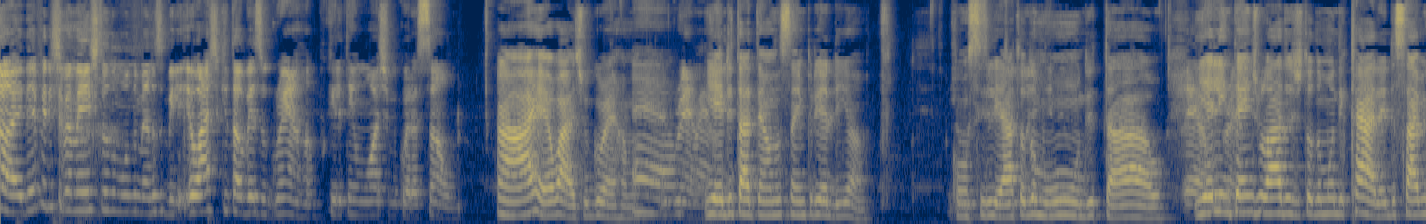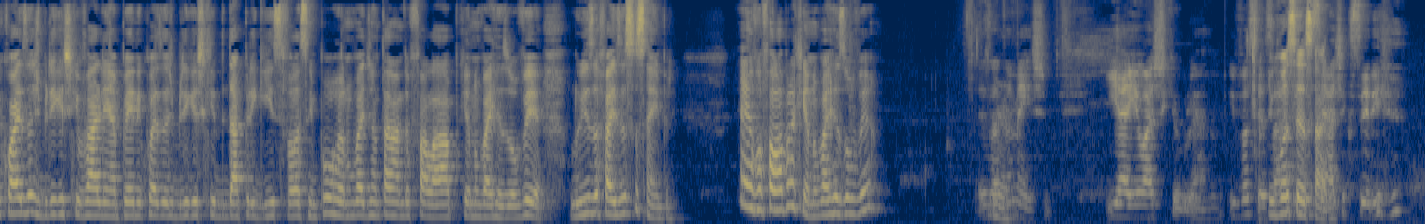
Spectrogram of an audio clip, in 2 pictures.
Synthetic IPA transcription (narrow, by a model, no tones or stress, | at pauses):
nɐ̃w̃ɛd̪efinit͡ʃivɐmẽnt͡ʃɪt̪od̪ʊmũd̪ʊmẽnʊzʊbilɐʔewaʃʊ̥kɪt̪awvezʊɡɾẽɦɐ̃pʊ̥keelɪt̪ẽj̃ũɔt͡ʃimʊkoɾasɐ̃w̃ | aɛewaʃʊʊɡɾẽɦɐ̃mɛɪelɪt̪at̪ẽnd̪ʊsẽmpɾɪaliɔ | kõsiliaɾt̪od̪ʊmũd̪ʊɪt̪awɛɪelɪẽt̪ẽd͡ʒɪʊlad̪ʊd͡ʒɪt̪od̪ʊmũnd̪ʊɪkaɾɐelɪsabɪkwajzɐzbɾiɡɐskɪvalẽj̃apẽnɐɪkwajzɐzbɾiɡɐskɪelɪd̪apɾeɡisɐ̥falasĩpohɐnɐ̃vowad͡ʒiɐ̃nt̪aɾnad̪ɐewfalapoɾkenɐ̃w̃vajɦezowveluizɐfajzisʊsẽmpɾɪ | ɛewvofalapɾɐkenɐ̃w̃vajɦezowve | ezaɐmẽt͡ʃɪ̥ | ɪaiewaʃʊ̥kɪʊɛ | ɪvoseɪvosesabɪaʃkɪ̥seɾiɐ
